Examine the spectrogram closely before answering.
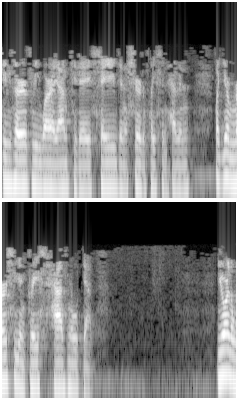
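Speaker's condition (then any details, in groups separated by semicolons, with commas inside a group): Cleft palate; congenital cleft palate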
